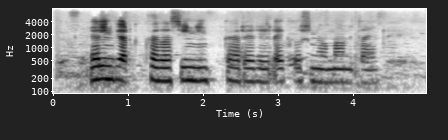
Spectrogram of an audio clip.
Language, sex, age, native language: Icelandic, male, 15, Icelandic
